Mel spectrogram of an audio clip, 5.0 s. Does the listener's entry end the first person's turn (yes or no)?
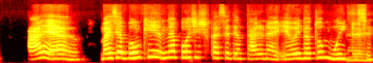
no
